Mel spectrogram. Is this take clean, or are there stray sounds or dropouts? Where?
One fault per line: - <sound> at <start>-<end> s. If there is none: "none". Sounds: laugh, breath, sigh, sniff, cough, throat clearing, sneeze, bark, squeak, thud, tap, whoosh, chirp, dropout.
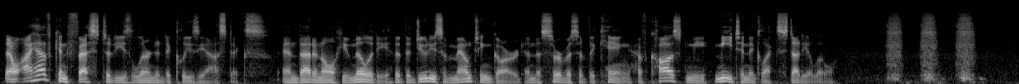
- sniff at 8.8-9.9 s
